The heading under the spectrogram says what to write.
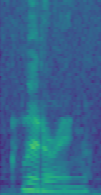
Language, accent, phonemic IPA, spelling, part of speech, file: English, US, /ˈɡlɪtəɹɪŋ/, glittering, verb / adjective / noun, En-us-glittering.ogg
- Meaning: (verb) present participle and gerund of glitter; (adjective) 1. Brightly sparkling 2. Valuable, desirable; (noun) The appearance of something that glitters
